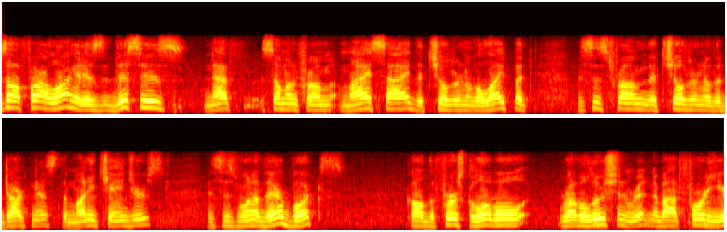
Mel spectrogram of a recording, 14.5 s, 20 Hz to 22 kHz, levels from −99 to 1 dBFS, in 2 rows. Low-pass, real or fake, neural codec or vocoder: 7.2 kHz; fake; codec, 16 kHz, 16 kbps, FreqCodec, smaller model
